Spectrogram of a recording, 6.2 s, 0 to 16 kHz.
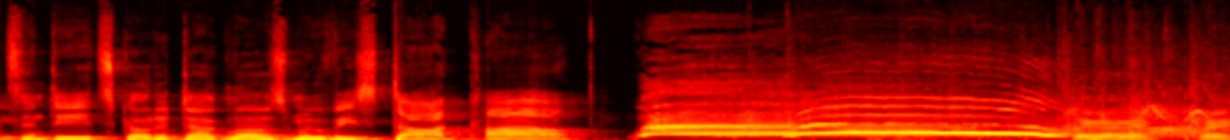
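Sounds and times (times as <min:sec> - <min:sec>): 
speech: 0:00.0 - 0:03.3, 0:05.4 - 0:06.1
live audience cheering and whooping: 0:03.2 - 0:06.1
live audience clapping: 0:03.6 - 0:06.1.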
